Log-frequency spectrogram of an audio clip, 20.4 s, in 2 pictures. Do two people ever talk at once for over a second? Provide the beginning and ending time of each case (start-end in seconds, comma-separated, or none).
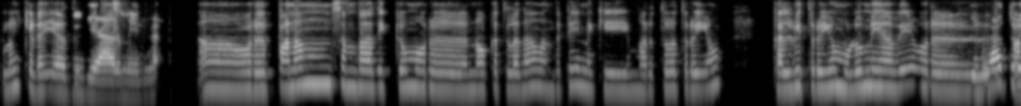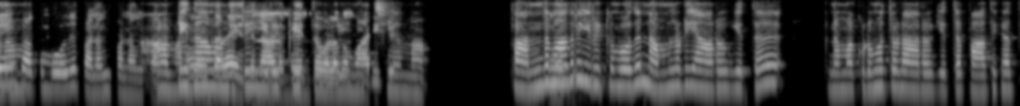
11.9-14.2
